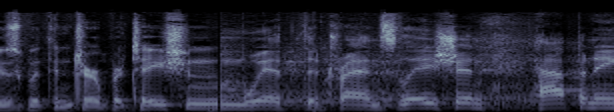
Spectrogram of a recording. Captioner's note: speaking French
